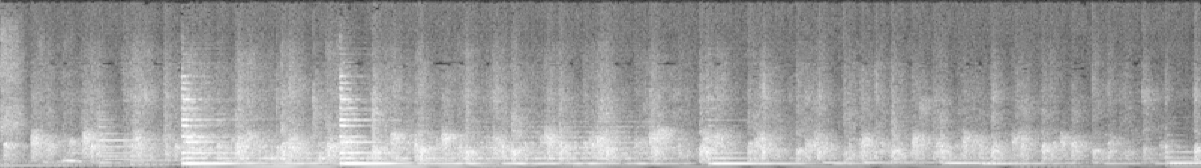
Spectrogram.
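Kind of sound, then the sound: crowd, audience clapping loudly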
